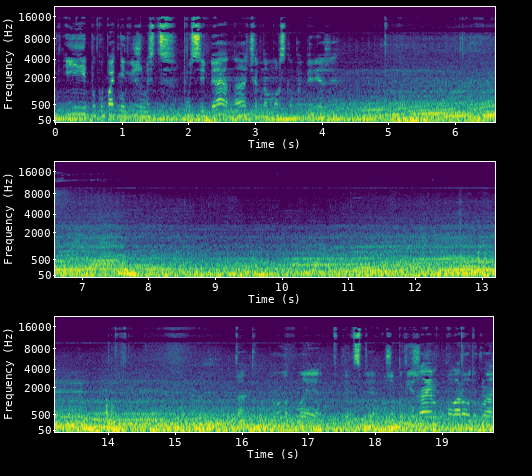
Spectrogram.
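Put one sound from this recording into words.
A car drives steadily along a road, with tyres rumbling.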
